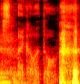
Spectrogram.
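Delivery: whispered movie trailer voice impression. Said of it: "the only Jason Statham impression I can do".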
